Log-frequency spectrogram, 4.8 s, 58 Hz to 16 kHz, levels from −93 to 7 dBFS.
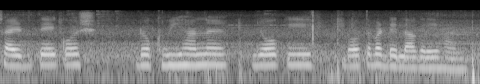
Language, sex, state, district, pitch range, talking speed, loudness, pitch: Punjabi, male, Punjab, Kapurthala, 195-215 Hz, 150 wpm, -17 LUFS, 210 Hz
